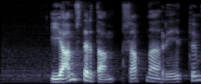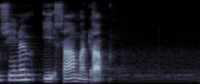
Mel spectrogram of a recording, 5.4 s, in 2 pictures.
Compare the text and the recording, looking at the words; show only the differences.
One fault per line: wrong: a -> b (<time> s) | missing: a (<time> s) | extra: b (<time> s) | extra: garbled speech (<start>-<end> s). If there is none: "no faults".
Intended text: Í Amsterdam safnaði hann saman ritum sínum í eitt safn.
missing: hann saman (2.2 s)
wrong: eitt -> saman (3.5 s)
